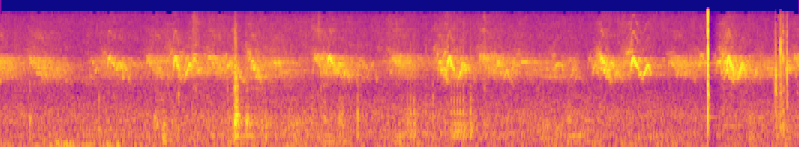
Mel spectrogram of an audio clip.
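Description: Small birds chirping and twittering continuously, with a sharp click near the end.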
